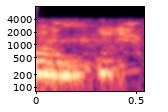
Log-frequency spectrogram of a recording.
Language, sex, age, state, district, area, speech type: Tamil, female, 30-45, Tamil Nadu, Nilgiris, rural, conversation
